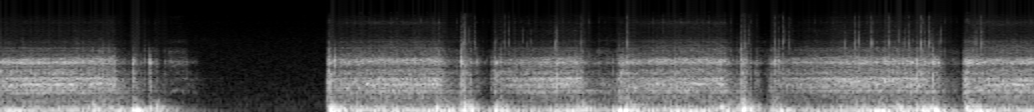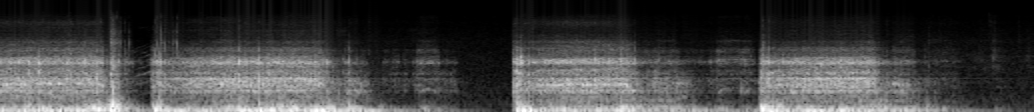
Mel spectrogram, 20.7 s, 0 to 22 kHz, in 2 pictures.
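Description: Electric motor and geared drivetrain of a large battery-powered RC 4x4 truck whining under throttle over a low rumble as it pushes through snow, heard from a camera mounted on the truck. It runs in three spells, stopping dead when the throttle is let off about 2 s in and again about two-thirds through, with a few sharp knocks from the chassis.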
